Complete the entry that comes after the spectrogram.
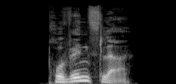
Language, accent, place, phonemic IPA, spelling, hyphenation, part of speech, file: German, Germany, Berlin, /pʁoˈvɪnt͡slɐ/, Provinzler, Pro‧vinz‧ler, noun, De-Provinzler.ogg
- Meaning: provincial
